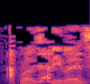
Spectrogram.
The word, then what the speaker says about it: Los Feliz: Got to say it like a local, buddy. – I know. Los Feliz. – It's like Houston and Houston.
